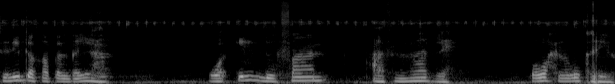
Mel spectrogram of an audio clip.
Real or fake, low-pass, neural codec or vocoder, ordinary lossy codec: fake; none; codec, 44.1 kHz, 2.6 kbps, SNAC; none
